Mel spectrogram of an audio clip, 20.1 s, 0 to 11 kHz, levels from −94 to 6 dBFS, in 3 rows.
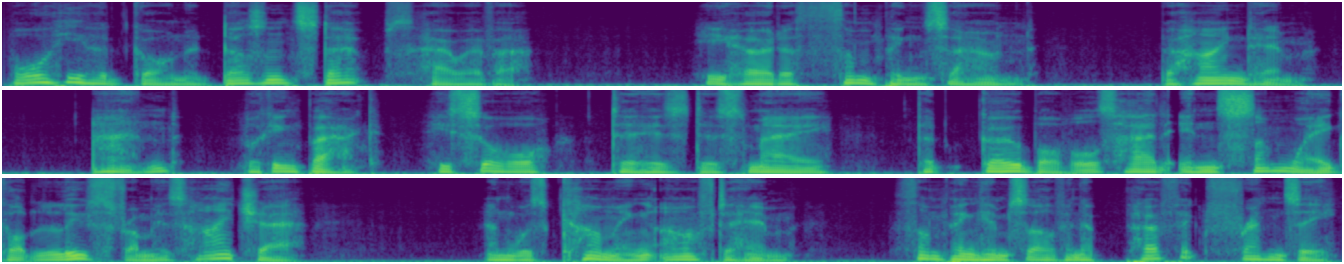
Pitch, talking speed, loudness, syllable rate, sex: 95 Hz, 135 wpm, -20 LUFS, 4.1 syllables/s, male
